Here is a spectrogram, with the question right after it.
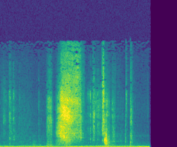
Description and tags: Flip pages
Fliping pages from a book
